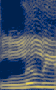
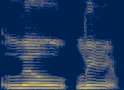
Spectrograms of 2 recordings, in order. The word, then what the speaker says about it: Lilli: It's not like Lily as in the flower, but it's like Lily.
